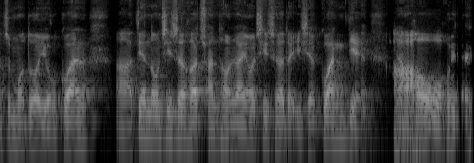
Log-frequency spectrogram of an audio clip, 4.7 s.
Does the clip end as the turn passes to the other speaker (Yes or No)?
No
